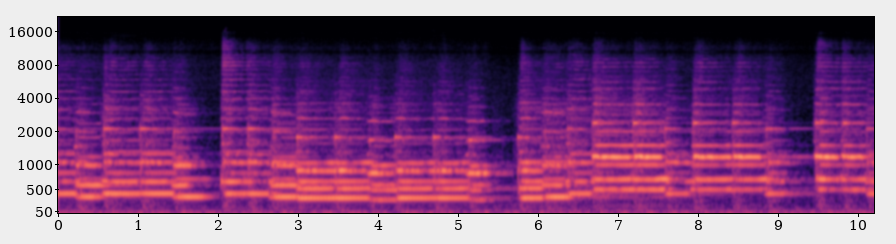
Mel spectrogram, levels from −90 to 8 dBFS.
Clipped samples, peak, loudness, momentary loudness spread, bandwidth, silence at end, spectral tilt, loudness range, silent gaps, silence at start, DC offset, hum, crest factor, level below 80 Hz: under 0.1%; -4 dBFS; -19 LUFS; 7 LU; 13.5 kHz; 0 s; -4 dB/octave; 3 LU; none; 0 s; under 0.1%; none; 14 dB; -46 dBFS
